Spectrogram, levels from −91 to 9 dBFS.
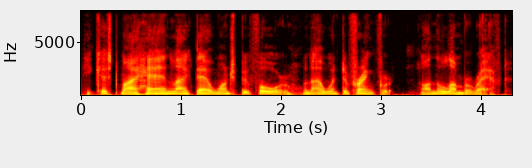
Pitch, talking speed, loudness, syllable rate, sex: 140 Hz, 235 wpm, -19 LUFS, 5.7 syllables/s, male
